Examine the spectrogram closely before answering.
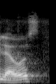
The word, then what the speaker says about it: Laos: On ne prononce pas le S final.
